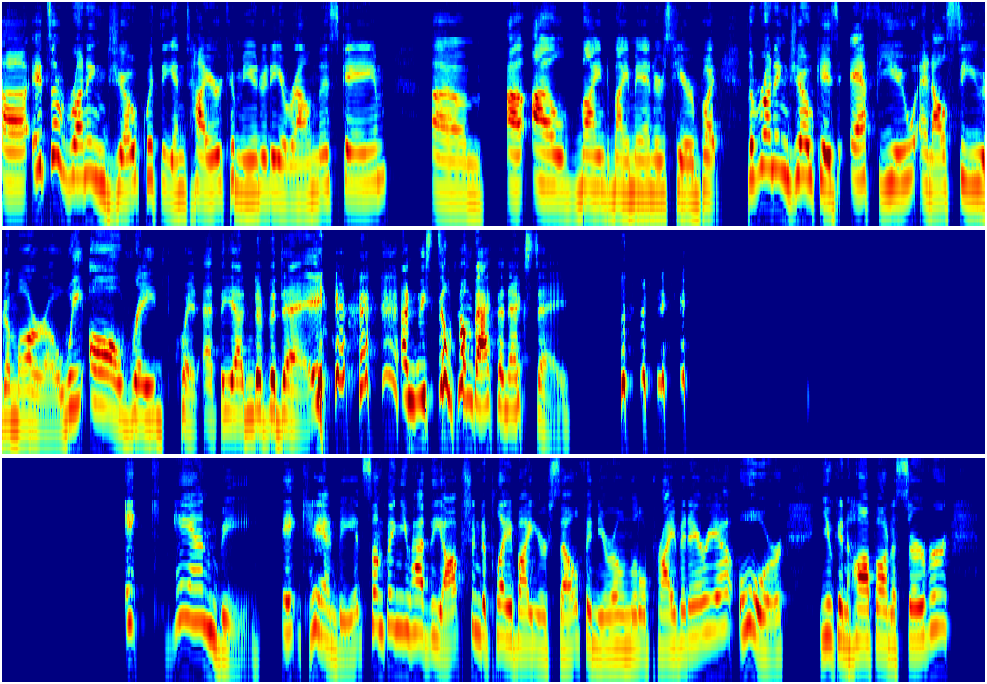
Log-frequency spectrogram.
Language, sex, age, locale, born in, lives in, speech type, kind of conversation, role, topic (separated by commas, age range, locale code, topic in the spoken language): English, female, 35-39, en-US, United States, United States, conversation, unstructured, none, How do hobbies help you relax or de-stress?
